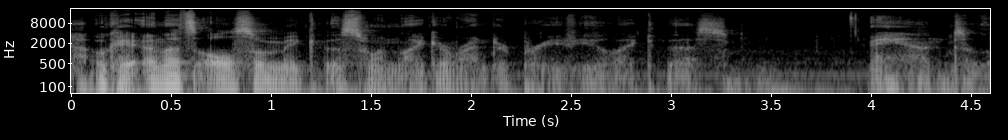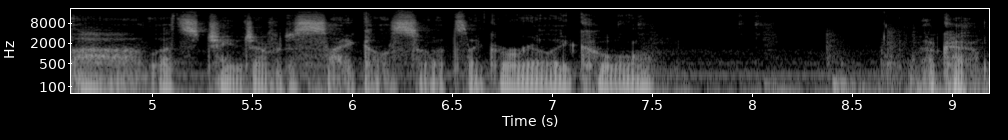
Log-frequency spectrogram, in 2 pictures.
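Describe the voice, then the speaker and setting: A man whispering at a moderate pace, with long, frequent pauses. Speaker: 3D animation instructor. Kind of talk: recorded lecture tutorial. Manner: casual, hesitant with many fillers.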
